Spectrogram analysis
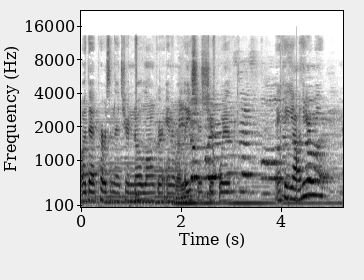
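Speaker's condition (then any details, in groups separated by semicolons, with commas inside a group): No condition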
